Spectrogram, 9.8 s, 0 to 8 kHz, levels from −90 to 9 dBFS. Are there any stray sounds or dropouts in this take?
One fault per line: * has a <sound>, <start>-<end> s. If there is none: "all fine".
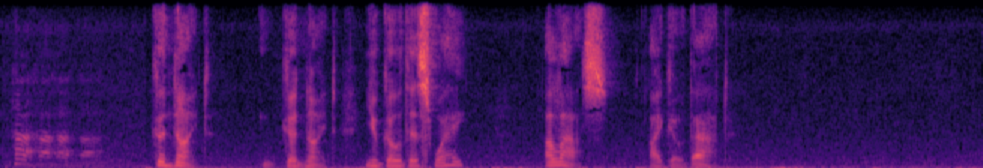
* has a laugh, 0.1-1.1 s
